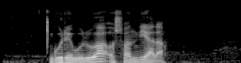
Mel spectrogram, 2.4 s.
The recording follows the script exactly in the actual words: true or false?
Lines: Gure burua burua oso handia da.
false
